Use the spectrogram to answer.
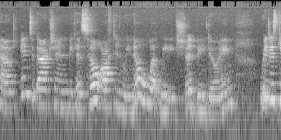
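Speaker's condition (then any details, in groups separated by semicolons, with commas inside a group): No condition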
